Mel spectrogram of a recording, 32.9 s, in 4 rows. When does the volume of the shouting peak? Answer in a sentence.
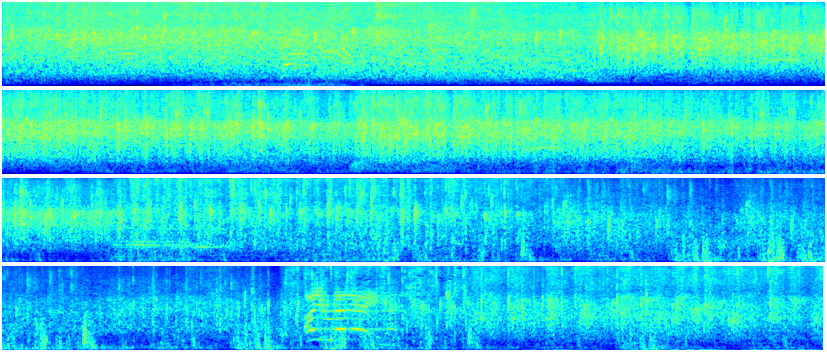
The loudest moment of the shouting is at 28 seconds.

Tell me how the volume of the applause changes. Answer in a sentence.
The loudness of the applause goes down.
